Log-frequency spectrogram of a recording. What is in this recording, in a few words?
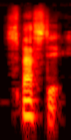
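"spastic", Australian English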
